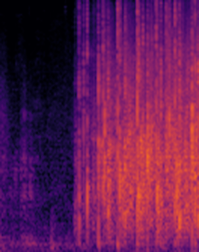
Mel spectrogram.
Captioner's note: applause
